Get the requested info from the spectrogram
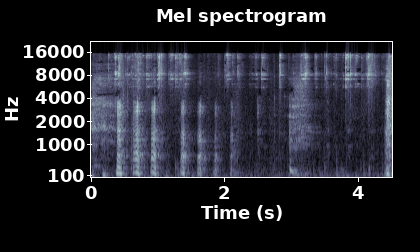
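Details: Female pet dog greeting her returning owner with great excitement, a rapid run of breathy, whining yelps and grunts repeated about four times a second, pausing briefly before a final burst.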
